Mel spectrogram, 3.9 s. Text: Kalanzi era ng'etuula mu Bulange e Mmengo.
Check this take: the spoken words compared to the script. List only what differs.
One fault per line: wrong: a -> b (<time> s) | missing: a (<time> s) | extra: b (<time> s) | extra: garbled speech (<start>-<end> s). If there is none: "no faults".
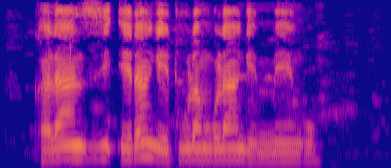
no faults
